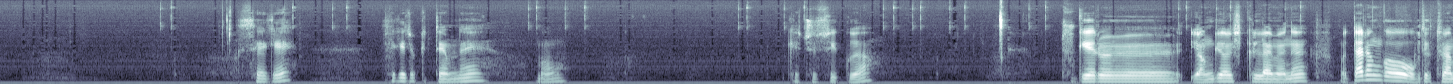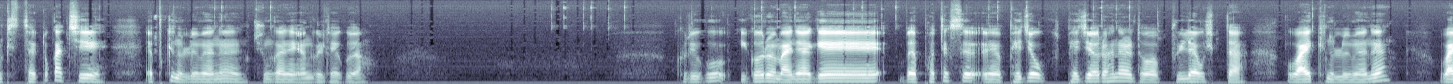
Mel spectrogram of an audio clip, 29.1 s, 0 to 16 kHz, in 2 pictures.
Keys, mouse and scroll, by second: 2.9 click, 3.4 click, 4.8 g, 5.7 click, 6.4 g, 7.9 click, 8.4 g, 9.2 click, 9.6 click, 10.3 shift+click, 11.8 click, 12.2 click, 12.9 shift+click, 16.1 f, 16.7 click, 17.1 click, 18.4 r, 20.4 click, 20.7 click, 21.5 shift+middle click, 22.1 click, 22.4 click, 23.4 click, 24.1 shift+middle click, 24.5 click, 24.7 click, 25.5 click, 25.7 click, 26.1 shift+middle click, 27.4 y.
